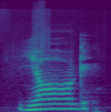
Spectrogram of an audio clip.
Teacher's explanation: At the end of the Swedish one, you can hear a hard G sound.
